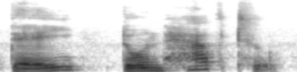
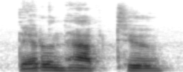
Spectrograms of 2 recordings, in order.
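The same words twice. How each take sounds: First: It is said slowly, words kept separate. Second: It is said fast, words linked together.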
